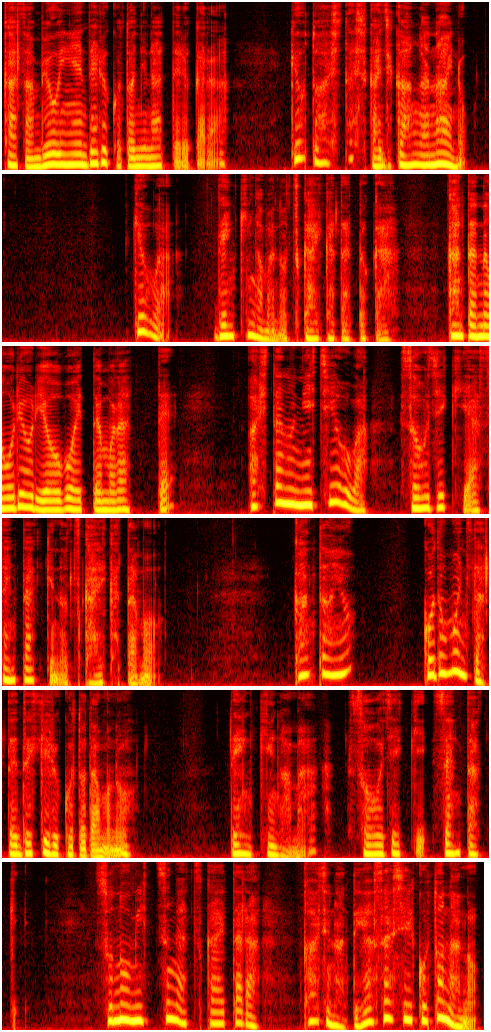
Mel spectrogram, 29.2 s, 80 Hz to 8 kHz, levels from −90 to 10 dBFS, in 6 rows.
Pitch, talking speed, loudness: 160 Hz, 245 characters per minute, -20 LUFS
